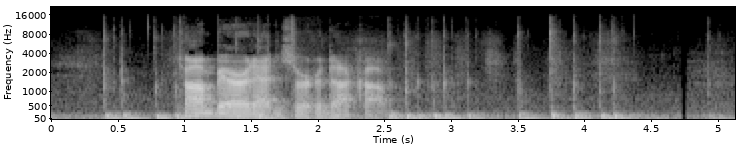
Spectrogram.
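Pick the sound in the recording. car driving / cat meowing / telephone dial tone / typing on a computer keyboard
typing on a computer keyboard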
